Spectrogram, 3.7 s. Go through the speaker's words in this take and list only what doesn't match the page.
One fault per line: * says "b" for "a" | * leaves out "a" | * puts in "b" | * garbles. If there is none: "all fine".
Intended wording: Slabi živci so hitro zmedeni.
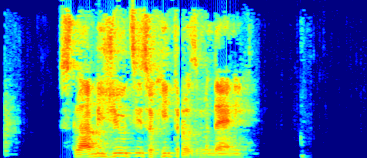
all fine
